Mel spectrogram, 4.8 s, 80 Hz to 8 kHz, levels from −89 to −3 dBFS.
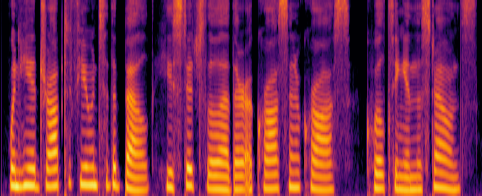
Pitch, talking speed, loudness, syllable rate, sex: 215 Hz, 250 wpm, -17 LUFS, 6.3 syllables/s, female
